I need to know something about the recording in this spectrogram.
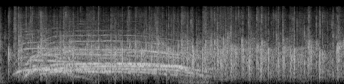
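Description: An audience claps loudly and steadily for the comedians waiting in the back, with high whoops and cheers rising over the applause early on before easing into continued clapping.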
